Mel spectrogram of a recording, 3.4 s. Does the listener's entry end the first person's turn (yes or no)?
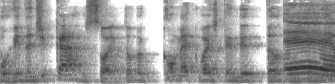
yes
